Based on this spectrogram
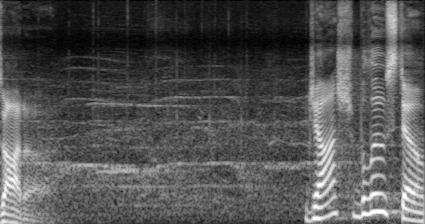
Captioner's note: crowd cheering and clapping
